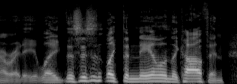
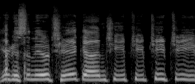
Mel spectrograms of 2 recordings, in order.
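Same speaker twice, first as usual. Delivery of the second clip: high cheeping and clucking chicken noises; 8 semitones higher than usual. Retelling a line from a film scene: imitating his chicken sounds. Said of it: "It's just how he does chicken sounds".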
